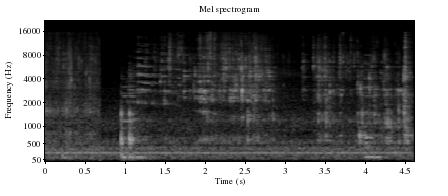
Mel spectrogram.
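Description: Soup pours into a container.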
